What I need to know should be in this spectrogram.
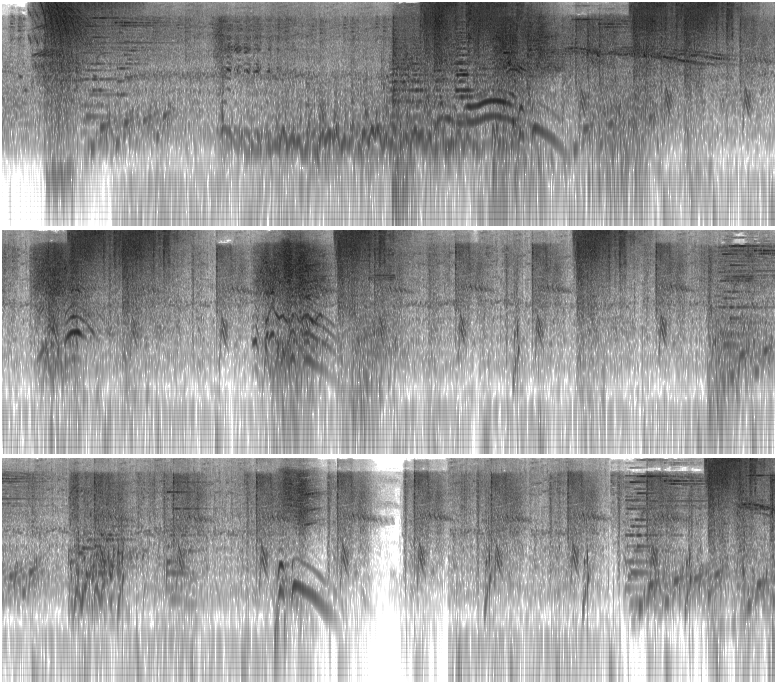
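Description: Short game sound effects crash and zing in quick bursts.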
